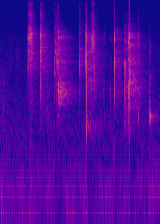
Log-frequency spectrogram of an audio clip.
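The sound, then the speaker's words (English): A beer can or bottle being opened: a quick run of sharp, bright metallic clicks and cracks with brief hissy bursts, moderately loud, with no voices. “let's open her up”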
